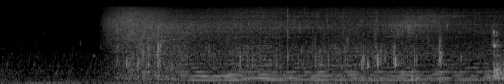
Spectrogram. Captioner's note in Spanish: mezcla siseando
